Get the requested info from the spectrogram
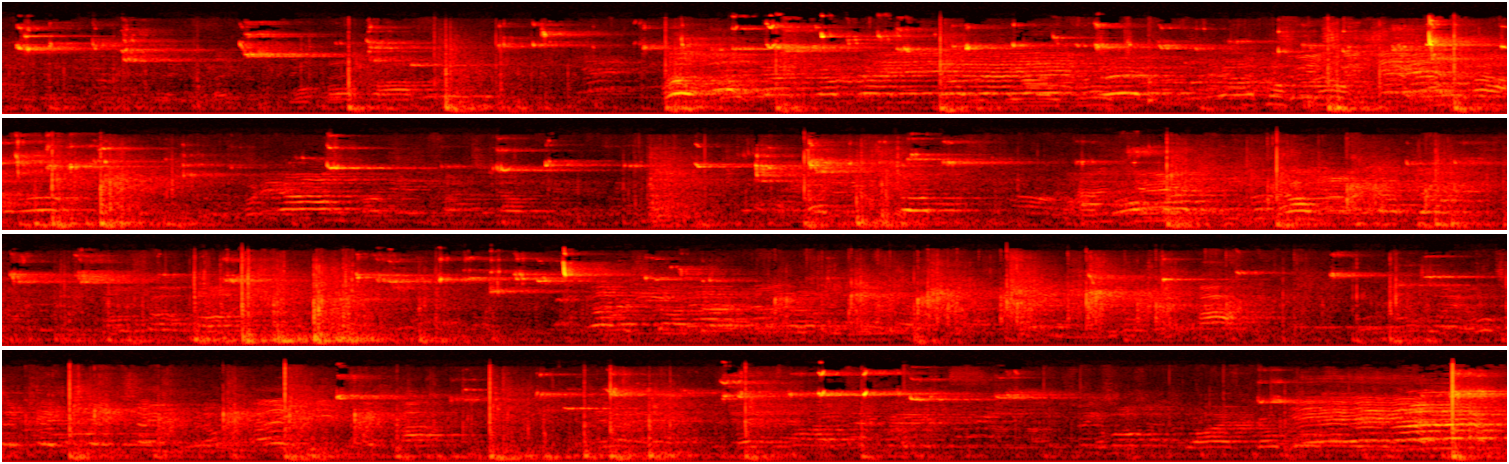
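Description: A basketball bouncing on a wooden court amid players' and spectators' shouts and calls, all echoing in a large sports hall.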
